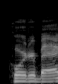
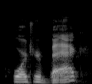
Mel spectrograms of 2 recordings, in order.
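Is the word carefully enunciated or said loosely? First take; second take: loosely; enunciated. First: The sounds in the word are said loosely. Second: Every sound in the word is carefully enunciated. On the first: The speaker calls it wrong. "not quarterback" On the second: The speaker calls it right. "which we need to say uh, properly, like quarterback"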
